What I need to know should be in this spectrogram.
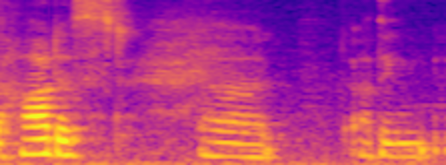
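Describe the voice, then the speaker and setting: A woman speaks at a fairly slow pace in a medium-pitched voice with a dark, mellow tone, and the room echo is audible. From Malaysia. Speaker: migrant interviewee. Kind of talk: oral history interview. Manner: hesitant, many fillers.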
